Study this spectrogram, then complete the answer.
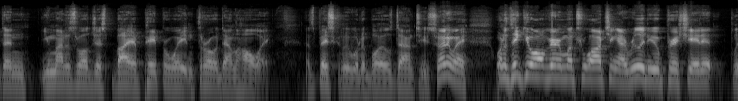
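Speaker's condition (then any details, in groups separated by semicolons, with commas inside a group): No condition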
